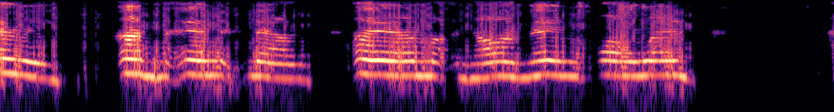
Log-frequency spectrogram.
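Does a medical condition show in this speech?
Yes: ALS.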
